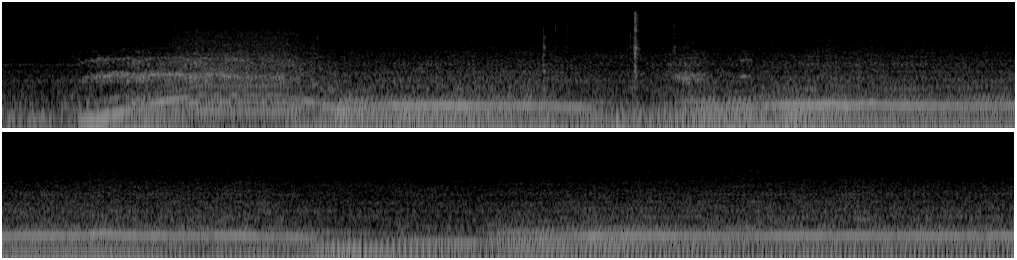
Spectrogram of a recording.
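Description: A car engine in a racing video game revs and holds steady, its tone rising and dipping through gear changes over a continuous drone, with a brief tire squeal near the start.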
